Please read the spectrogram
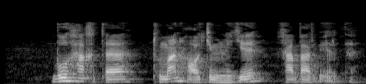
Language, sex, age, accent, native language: Uzbek, male, 18-24, Samarqand, Uzbek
